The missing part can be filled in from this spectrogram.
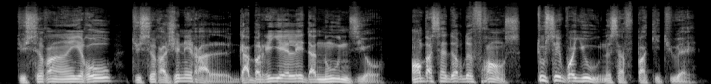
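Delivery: exalted, soaring, very high-pitched delivery. Reading a mother proclaiming, waving her cane at soldiers: inspired proclamation. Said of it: "sur le mode inspiré".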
